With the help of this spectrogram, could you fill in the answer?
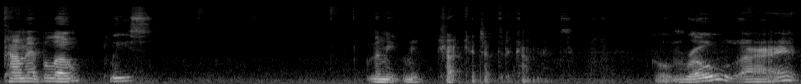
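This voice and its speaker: A man's voice: mid-range voice, expressive, measured pace, pauses often. A man hosting a casual live stream, reading viewer comments aloud and rambling with frequent restarts. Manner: rambling, talks to viewers directly, restarts often. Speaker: barbecue channel host. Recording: roomy echo, faint ambient noise.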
